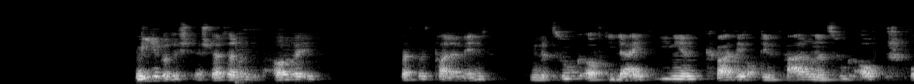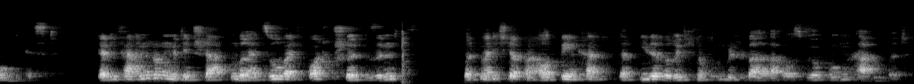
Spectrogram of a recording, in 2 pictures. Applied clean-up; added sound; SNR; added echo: neural mask model DeepFilterNet 3.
